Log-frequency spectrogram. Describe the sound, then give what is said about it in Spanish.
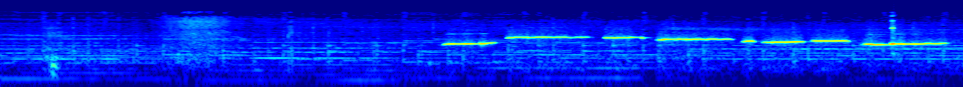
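After a few seconds of quiet background noise, someone whistles a simple melody, a string of clear sustained notes stepping up and down in pitch, ending with a brief wavering flourish. “La única licencia artística que me permito es la de silbar.”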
